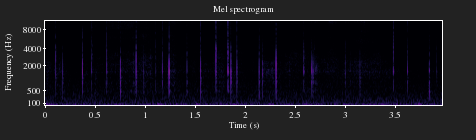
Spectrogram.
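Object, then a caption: Small cardboard jewelry box. Long matte black nails scratch and tap across the surface and edges of a small pink cardboard jewelry box. Quick, dry, bright clicks come in an uneven rapid patter with light scratching between them, each tap dying almost instantly. The sounds are quiet and close over a faint low background.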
